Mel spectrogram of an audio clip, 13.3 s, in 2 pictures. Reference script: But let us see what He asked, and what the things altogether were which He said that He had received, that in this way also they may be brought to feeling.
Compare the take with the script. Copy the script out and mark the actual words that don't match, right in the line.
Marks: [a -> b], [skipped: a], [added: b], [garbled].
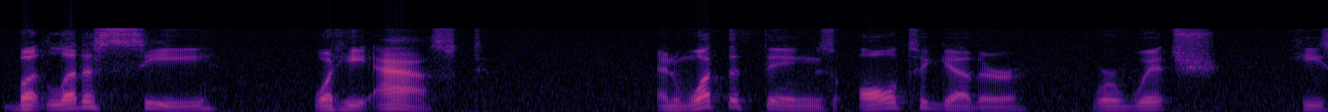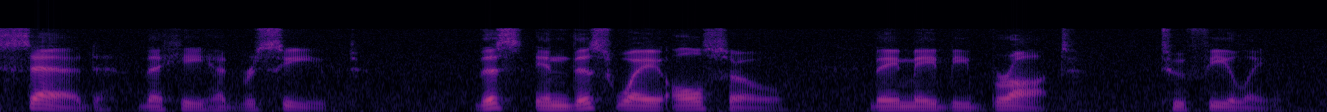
But let us see what He asked, and what the things altogether were which He said that He had received, [that -> this] in this way also they may be brought to feeling.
